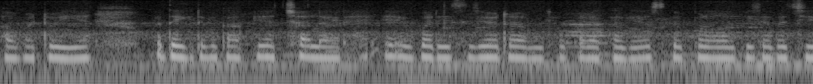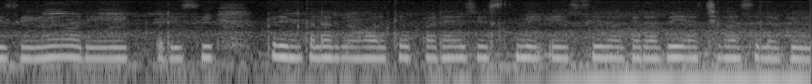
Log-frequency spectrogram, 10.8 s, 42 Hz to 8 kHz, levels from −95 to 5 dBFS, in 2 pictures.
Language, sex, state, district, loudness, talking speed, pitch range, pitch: Hindi, female, Uttar Pradesh, Budaun, -34 LUFS, 180 wpm, 210-220 Hz, 215 Hz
